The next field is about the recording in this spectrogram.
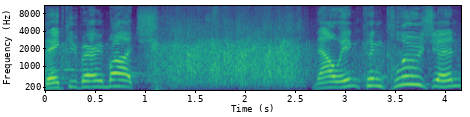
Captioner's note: applause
